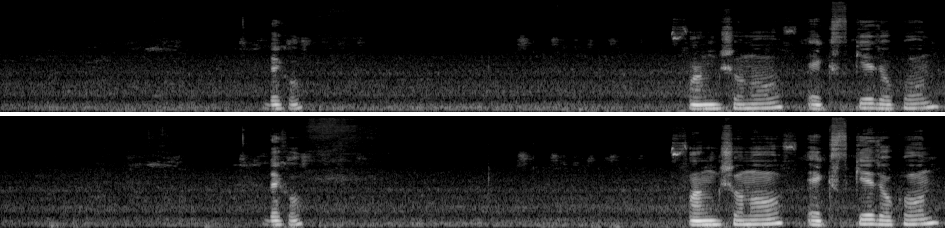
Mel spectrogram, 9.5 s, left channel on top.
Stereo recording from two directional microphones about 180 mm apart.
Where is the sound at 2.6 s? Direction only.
50° right (ahead or behind).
